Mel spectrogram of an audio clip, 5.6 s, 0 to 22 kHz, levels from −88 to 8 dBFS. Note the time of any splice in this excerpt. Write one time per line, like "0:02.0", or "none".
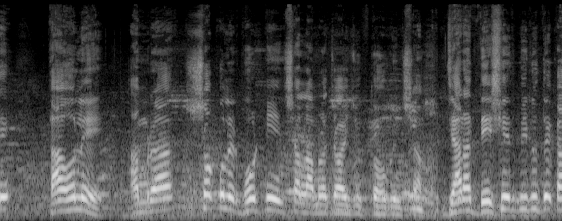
0:01.2
0:04.3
